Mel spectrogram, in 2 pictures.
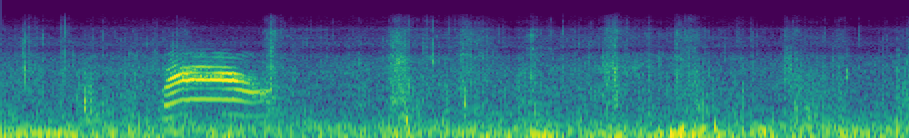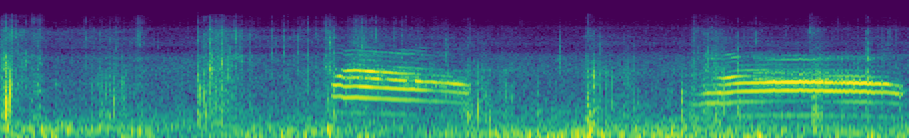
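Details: Stray cat found in the shade of a tree, crying out loudly in joy on seeing a familiar person's face; three harmonic-rich meows, one short early and two longer falling cries near the end, over outdoor background noise.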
